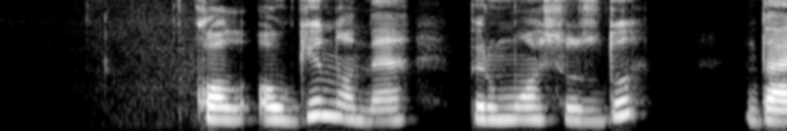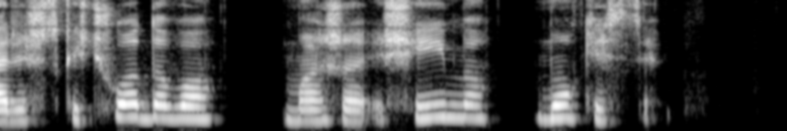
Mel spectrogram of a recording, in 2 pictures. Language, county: Lithuanian, Vilnius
